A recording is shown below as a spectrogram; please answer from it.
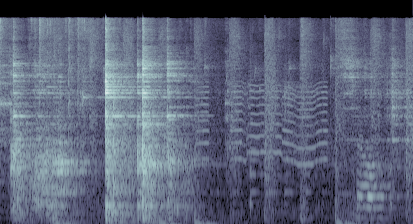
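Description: A metal spoon clinking against a pan and a plate while garlic paste is scooped into the pan. The sharpest strike comes about a second in and rings briefly. Background music plays underneath.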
